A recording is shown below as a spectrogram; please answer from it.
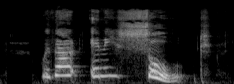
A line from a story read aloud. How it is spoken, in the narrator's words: exclaimed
